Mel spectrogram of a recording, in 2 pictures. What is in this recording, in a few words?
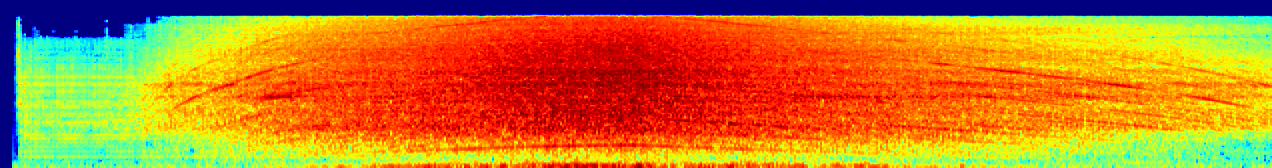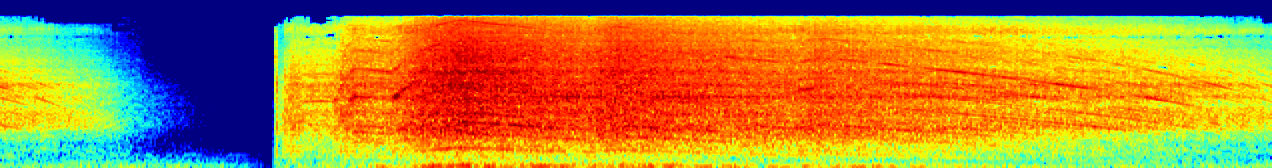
Drill Idle Run, hand drills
